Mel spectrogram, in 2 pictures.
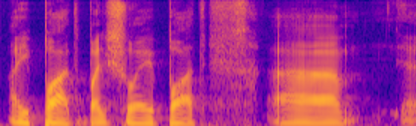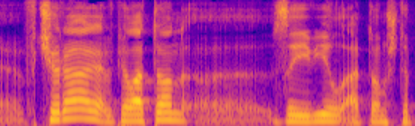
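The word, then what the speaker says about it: Peloton: Вчера, кстати, Пилотон. А мы э, думаю, и эту тему затронем. Прямо сейчас ее можем затронуть. Вчера рухнули акции Пелотон. Пелотон, да, пишется.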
